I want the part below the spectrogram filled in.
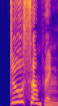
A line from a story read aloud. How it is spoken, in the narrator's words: shouted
